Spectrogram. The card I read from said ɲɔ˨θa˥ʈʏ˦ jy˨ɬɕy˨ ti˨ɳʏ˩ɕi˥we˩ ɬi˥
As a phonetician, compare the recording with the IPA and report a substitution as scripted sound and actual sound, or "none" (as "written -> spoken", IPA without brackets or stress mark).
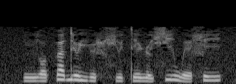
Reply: ʈ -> d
